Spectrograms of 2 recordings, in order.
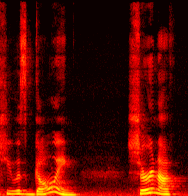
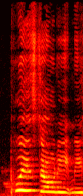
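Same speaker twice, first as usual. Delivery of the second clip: high, loud, desperate imploring plea; 10 semitones higher, 6 dB louder than usual. Poppy kneels before Aerith with her head bowed, imploring. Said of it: "she implored".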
